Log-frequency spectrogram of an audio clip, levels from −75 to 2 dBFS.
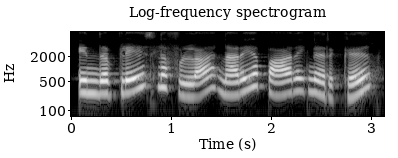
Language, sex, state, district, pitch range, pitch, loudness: Tamil, female, Tamil Nadu, Nilgiris, 240-300 Hz, 270 Hz, -13 LUFS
